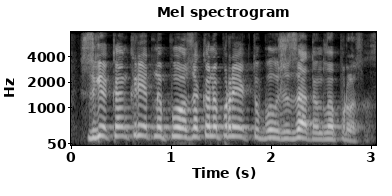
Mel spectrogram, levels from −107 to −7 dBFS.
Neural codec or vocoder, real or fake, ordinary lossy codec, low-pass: none; real; none; none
